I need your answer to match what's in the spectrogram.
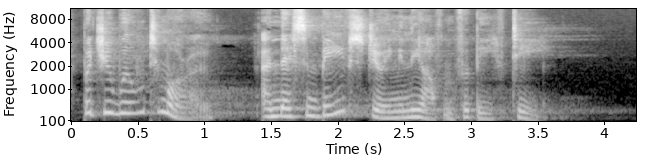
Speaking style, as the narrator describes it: said Bobby firmly

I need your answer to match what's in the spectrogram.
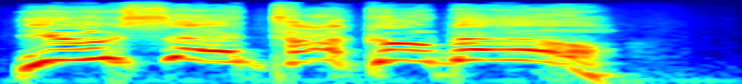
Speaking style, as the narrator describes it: yelled out the window

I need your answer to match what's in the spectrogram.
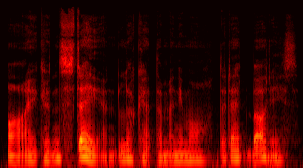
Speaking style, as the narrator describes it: he murmured

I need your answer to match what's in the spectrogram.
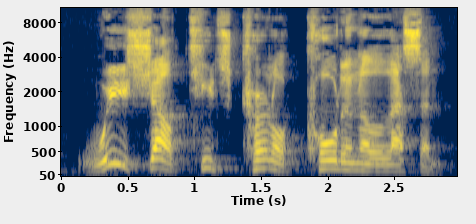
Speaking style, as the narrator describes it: shouts Isaac Sears, a local shipmaster and Sons of Liberty organizer

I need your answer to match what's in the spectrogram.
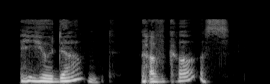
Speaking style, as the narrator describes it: she laughed

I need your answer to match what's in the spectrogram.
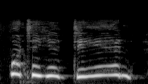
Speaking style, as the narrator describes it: I cried, horrified

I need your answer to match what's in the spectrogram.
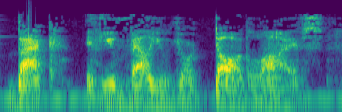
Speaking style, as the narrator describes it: he snarled

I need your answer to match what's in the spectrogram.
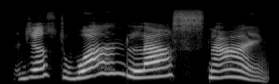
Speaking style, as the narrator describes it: Rosa shouts

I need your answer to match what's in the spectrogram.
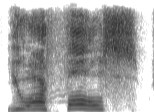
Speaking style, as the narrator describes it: she screamed after Jim

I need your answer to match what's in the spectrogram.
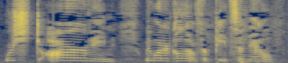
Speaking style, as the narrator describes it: yelled

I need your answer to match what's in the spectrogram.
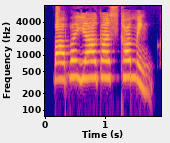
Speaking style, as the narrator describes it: cried the little doll

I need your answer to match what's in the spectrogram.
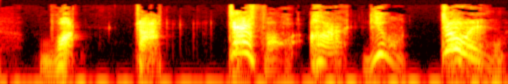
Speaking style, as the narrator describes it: said Uncle Vernon through gritted teeth

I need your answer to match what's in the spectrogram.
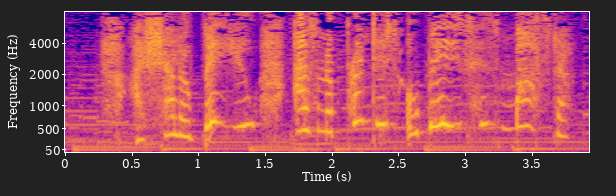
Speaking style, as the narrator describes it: cried the hare

